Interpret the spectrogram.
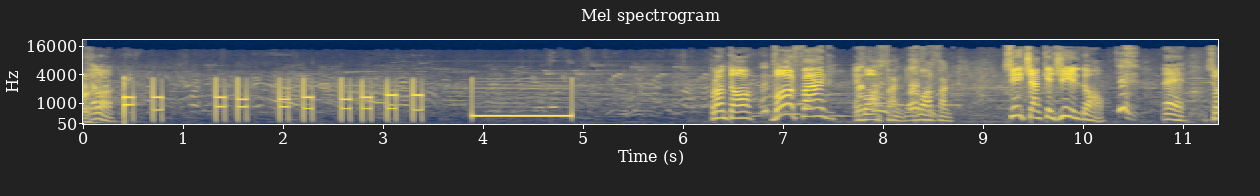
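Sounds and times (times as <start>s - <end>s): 
speech: 0.0s - 0.5s, 6.3s - 11.3s
faint noise: 0.0s - 11.3s
steady telephone tone: 3.9s - 4.9s.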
